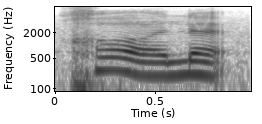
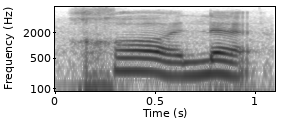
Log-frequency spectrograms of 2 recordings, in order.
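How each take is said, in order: No difference in how they are said.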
